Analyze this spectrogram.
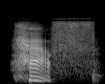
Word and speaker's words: half: beginning beer bureau happy half no l calf no l and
